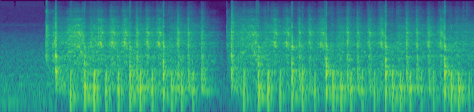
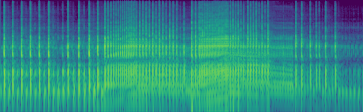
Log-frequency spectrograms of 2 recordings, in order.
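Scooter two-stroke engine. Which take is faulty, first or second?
first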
